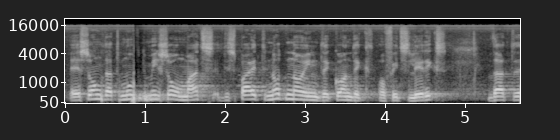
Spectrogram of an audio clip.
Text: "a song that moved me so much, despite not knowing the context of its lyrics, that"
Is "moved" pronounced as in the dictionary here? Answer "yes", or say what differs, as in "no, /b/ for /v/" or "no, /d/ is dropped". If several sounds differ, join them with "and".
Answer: yes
